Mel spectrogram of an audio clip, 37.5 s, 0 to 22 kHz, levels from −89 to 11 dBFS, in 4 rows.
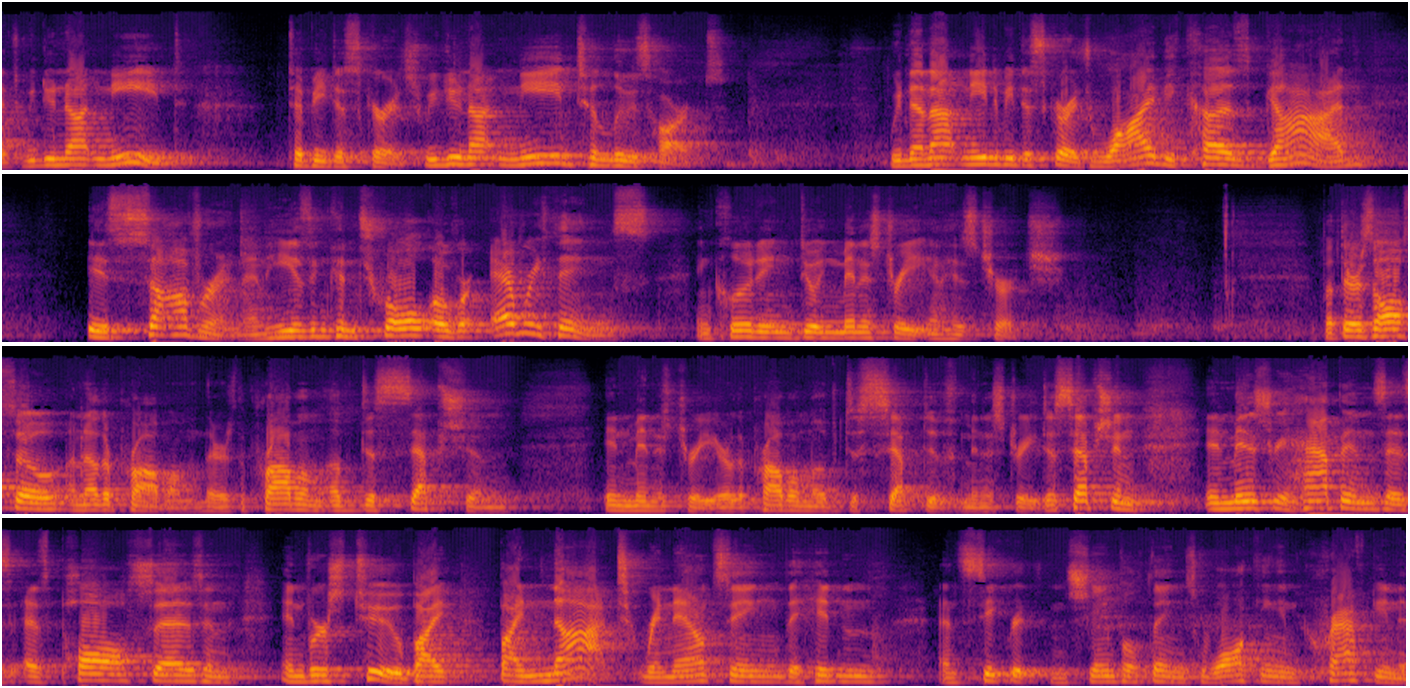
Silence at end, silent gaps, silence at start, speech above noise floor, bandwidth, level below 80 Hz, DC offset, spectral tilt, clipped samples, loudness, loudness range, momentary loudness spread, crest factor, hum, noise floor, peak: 0 s; none; 0 s; 35 dB; 17 kHz; -58 dBFS; under 0.1%; -4.5 dB/octave; under 0.1%; -17 LUFS; 5 LU; 11 LU; 14 dB; none; -52 dBFS; -4 dBFS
